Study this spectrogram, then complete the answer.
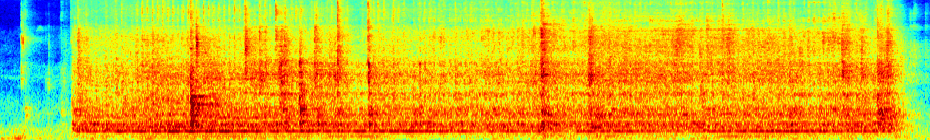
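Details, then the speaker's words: Challenger garage door opener with rebuilt rail running down: steady whir of chain along rail with a few unexplained chain pops, opener motor itself quiet; rail works fine, normal operation. "you can hear the rail makes quite a bit of noise from the chain and the chain pops quite a bit too for some reason I don't know why that is but you can hear the opener itself is actually very quiet"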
